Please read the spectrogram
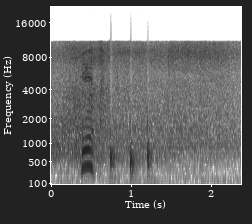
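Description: Three quick knocks on wood, evenly spaced about a quarter of a second apart.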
